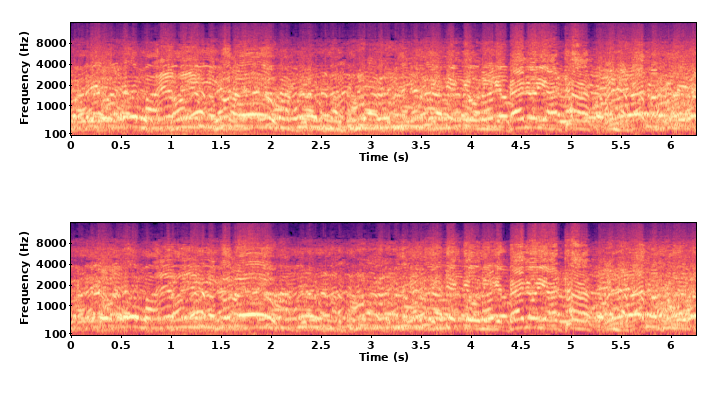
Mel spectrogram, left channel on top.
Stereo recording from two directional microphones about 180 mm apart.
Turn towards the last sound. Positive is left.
turn(degrees=-70)  # may be behind; listen again after turning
